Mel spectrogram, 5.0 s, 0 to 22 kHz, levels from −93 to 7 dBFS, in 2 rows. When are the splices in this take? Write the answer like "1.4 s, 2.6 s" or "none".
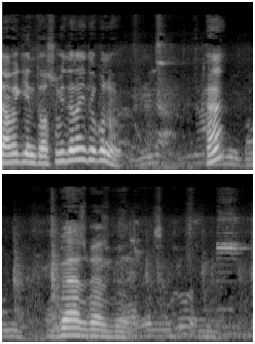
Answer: none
